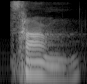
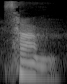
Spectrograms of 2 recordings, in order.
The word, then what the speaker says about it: 삶: 삶. 발음 한번 해보세요. 삶. 미음 발음이 더 많이 나와요.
